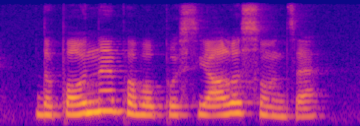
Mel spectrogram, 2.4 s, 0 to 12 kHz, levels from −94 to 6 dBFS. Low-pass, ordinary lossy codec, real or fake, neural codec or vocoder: 10.8 kHz; none; real; none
